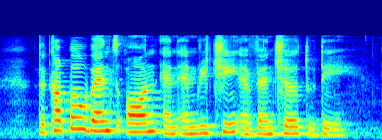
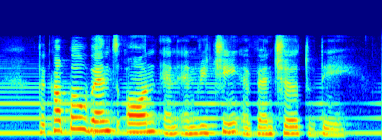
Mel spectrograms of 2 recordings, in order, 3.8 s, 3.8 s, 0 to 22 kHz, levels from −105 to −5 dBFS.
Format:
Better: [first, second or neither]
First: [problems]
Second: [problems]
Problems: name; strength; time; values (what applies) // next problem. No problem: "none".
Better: first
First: none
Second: noise reduction (neural mask model RNNoise)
